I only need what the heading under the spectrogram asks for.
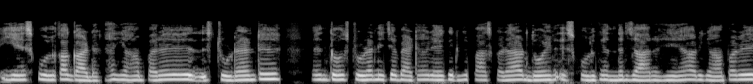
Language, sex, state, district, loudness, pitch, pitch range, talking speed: Hindi, female, Delhi, New Delhi, -14 LUFS, 210 Hz, 200-220 Hz, 240 wpm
